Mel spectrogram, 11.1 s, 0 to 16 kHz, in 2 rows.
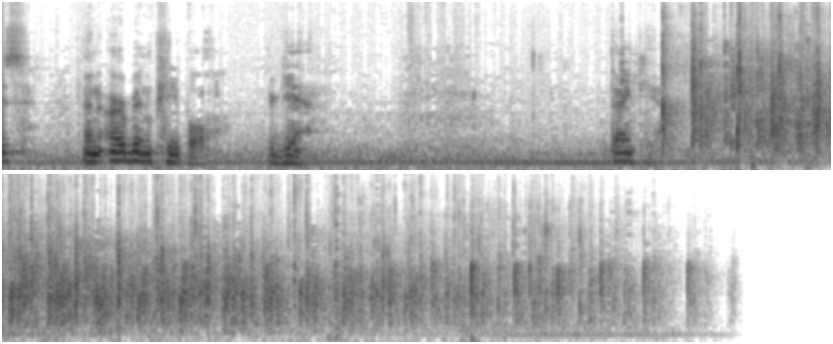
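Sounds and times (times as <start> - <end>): audience applauding: 4.4 - 10.4.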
